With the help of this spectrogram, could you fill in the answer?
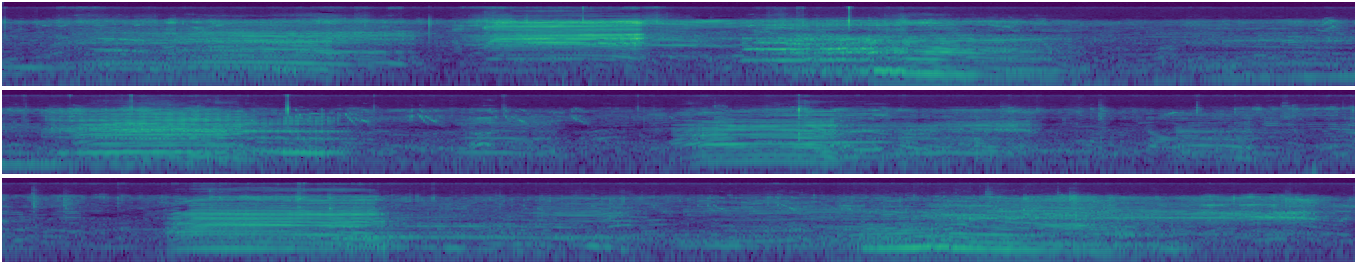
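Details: Calves mooing: a run of loud, harmonic, nasal moos, each roughly one to two seconds long, some rising then falling in pitch, repeated every few seconds with short quiet gaps between them.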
